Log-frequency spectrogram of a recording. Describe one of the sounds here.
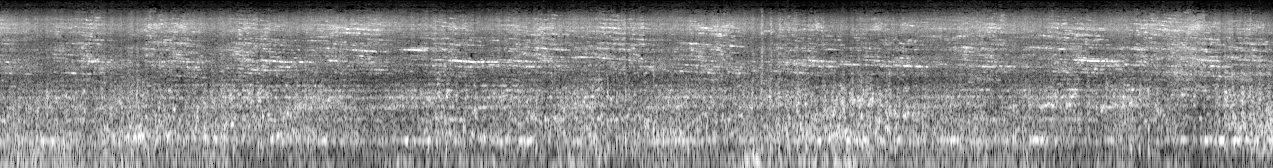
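Steel wheels squeal and screech against the rails.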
